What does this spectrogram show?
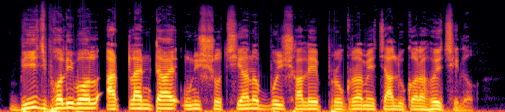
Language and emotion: Bengali, neutral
